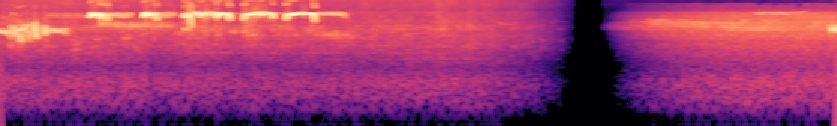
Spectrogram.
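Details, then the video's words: European robin giving a short burst of high, sweet warbling and a run of repeated thin whistled notes, then silence followed by a soft wash of hissing background noise. "European Robin - Songs"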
